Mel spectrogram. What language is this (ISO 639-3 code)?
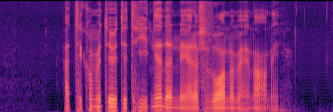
swe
